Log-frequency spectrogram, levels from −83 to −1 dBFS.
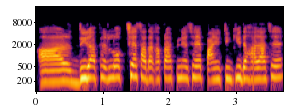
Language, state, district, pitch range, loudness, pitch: Surjapuri, Bihar, Kishanganj, 230-255 Hz, -15 LUFS, 245 Hz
